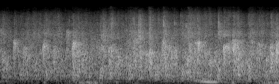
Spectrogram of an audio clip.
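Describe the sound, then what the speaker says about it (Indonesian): A crowd claps at a local gathering in Banyuwangi, praising a school's large enrollment, a close, dense burst of applause holding steady throughout. "Tepuk tangan ini ya"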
